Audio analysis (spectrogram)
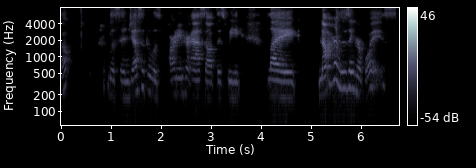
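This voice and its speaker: A bright, forceful young woman's voice in an echoey room. She talks casually and conversationally to livestream viewers as a recap show co-host. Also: mid-range voice, measured pace.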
